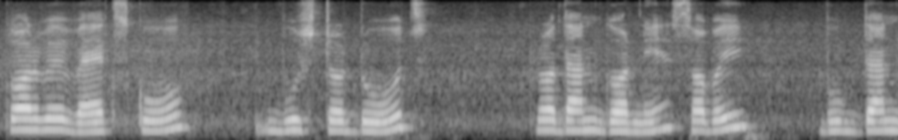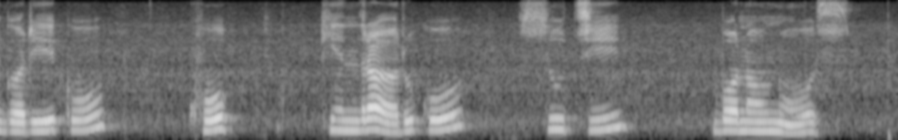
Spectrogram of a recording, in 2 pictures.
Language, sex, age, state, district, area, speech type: Nepali, female, 30-45, West Bengal, Darjeeling, rural, read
